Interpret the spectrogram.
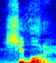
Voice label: "sibore", Biak

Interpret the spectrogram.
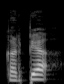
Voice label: "karpya", Apatani

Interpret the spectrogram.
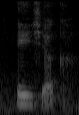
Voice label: ten, Mokilese

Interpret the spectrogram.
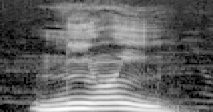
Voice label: "nioi", Roon

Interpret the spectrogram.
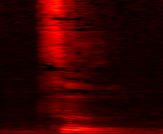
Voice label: "tse", tuna; Díaz Ordaz

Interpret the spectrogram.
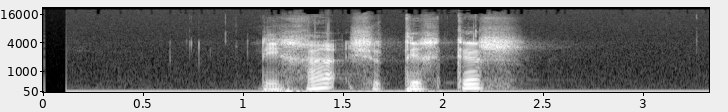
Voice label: "he ate fish", kaqchikel

